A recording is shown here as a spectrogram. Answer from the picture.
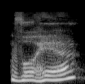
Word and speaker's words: woher: warum, warum, wo, wo, woher, woher, der, wohin। wohin, wohin, এই যে ডব্লিউটাকে আমরা ভি উচ্চারণ করতেছি, সবসময় ভি উচ্চারণ করবেন।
